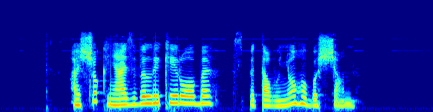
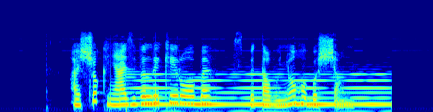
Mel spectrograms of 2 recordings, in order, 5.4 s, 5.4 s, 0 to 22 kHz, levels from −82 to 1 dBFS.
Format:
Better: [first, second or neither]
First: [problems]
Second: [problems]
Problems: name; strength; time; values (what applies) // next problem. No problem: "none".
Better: first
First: none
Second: background sound (Organ); as loud as the speech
